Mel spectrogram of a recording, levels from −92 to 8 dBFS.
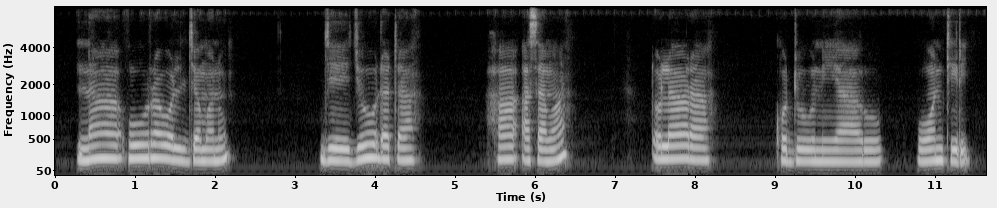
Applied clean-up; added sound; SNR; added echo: none; none; none; none.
